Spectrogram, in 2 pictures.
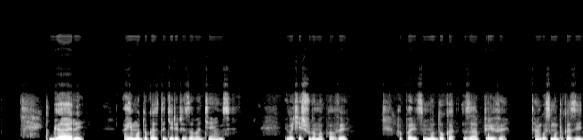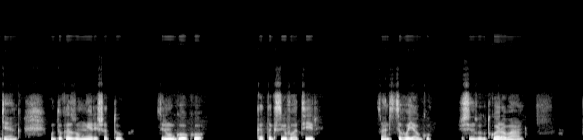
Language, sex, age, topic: Kinyarwanda, male, 18-24, government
